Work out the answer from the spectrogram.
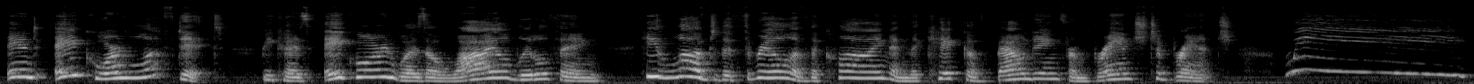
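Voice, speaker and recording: A slightly high-pitched female storyteller gives an expressive, carefully paced reading of a children's picture book, her words echoing off the room.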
